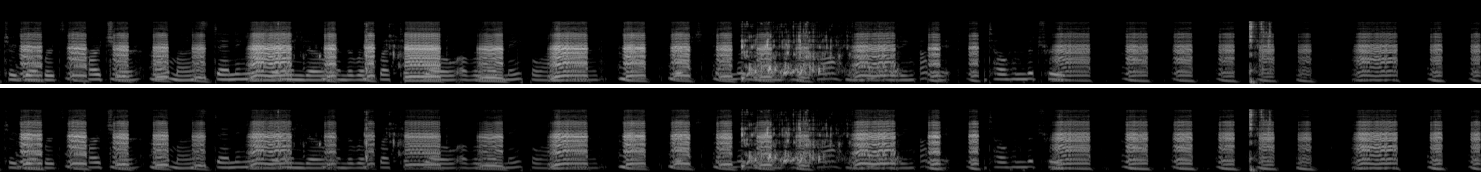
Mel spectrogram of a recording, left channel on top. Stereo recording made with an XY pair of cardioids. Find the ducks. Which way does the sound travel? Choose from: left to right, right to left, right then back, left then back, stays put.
left then back.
